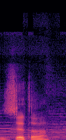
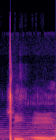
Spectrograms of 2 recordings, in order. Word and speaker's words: Z-A: So yeah, I also recently figured out that it's pronounced Pokemon Legends Zeta, and not Z or ZA, or I already heard people calling it Zay, Za. So yeah, it's actually Zeta, and it makes a good.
